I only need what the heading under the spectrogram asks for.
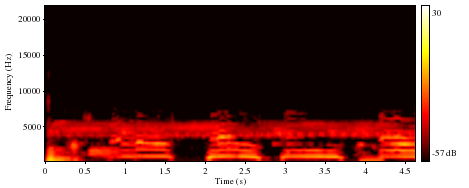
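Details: Kittens meowing loudly for their mother: a series of clear, drawn-out, slightly arching meows, about one each second, with a faint high steady hiss in the background.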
